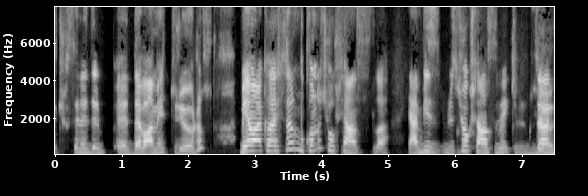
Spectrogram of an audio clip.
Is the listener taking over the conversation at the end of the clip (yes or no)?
yes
